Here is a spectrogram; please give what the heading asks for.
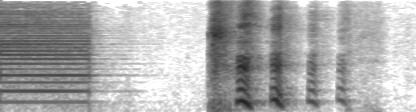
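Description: A single short air horn blast, a flat buzzy tone lasting about half a second, then a brief pause before a voice speaks a few quick syllables.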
